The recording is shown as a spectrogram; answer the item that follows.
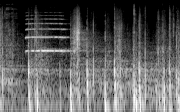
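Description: Hooves of a horse pulling a cart clip-clop in an irregular run of dull thuds and taps, with a brief high tonal sound early on.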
